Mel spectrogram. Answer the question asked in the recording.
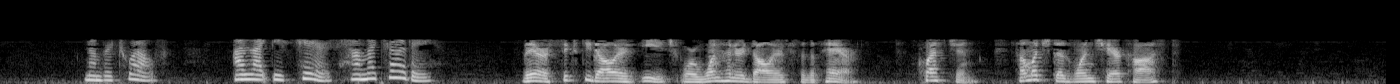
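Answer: $60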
